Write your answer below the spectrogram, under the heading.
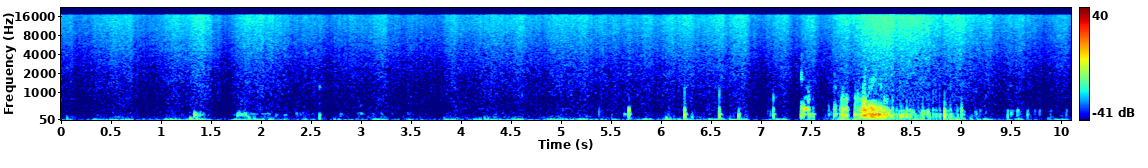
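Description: Soft low gurgles and bubbling pops building to a louder rumbling growl; normal stomach growling.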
